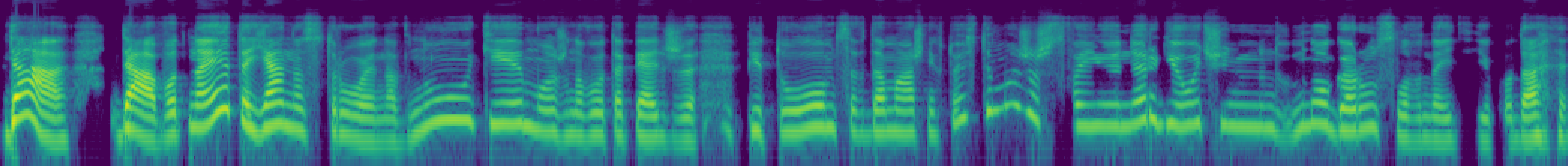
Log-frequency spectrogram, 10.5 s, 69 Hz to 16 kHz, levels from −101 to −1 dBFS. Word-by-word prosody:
Да, 320 - +9 0.3
да, 190 -4 +8
вот 200 +4 -1
на 255 +1 +7
это 395 -5 +5
я 260 +3 +6
настроена: 190 -8 -5
внуки, 275 - -2
можно 215 -6 -5
вот, 200 0 -6
опять 185 -1 -1
же, 170 -1 -5 0.3
питомцев 225 +1 -3
домашних. 210 -1 -3
То - - -9
есть 345 +2 -8
ты 420 - -3
можешь 435 -7 -6
свою 260 0 -6
энергию 275 0 -2
очень 270 -1 -6
мн 250 -1 -8 0.2
много 250 -5 0
руслов 195 -8 -7
найти, 170 0 -9
куда, 175 +4 -1
230 Hz, 150 wpm, -22 LUFS, 190-275 Hz, 0.3 s, Да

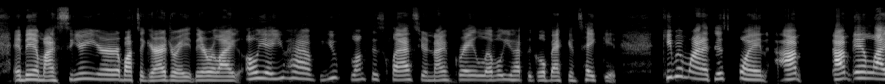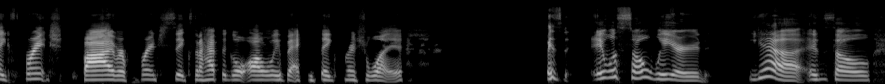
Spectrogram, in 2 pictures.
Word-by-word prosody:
and 205 +1 -1
then 220 -2 +5
my 190 +1 +5
senior 230 +7 -5
year 235 -4 +1
about 205 -2 +3
to 195 - -7
graduate, 180 0 +2
they 190 0 0
were, 195 - +1
like, 185 -1 +2
"Oh 255 +3 +1
yeah, 280 -2 -1
you 285 +4 -6
have 265 -5 -2
you 290 +10 -10
flunked 225 +2 -9
this 235 -2 -13
class 215 0 +1
your 195 - -6
9th 195 +2 -1
grade 215 -1 -2
level, 205 +1 -5
you 215 -1 -9
have 205 - -5
to 190 - -13
go 190 +1 -5
back 190 -1 -2
and 180 - -10
take 210 -3 -4
it." 415 - -13 0.5
Keep 325 +4 -1
in 370 -3 -4
mind 270 -5 +5
at 230 - -3
this 255 0 -5
point, 220 -6 +1
I'm 235 +3 +7 0.3
I'm 245 +4 +8
in, 285 0 +2
like, 250 -5 +4
French 255 -4 0 0.2
5 215 0 +9
or 205 -3 -2
French 230 -1 -6
6, 220 -3 -8
and 205 - -3
I - - -9
have 225 0 -1
to 225 - -11
go 210 0 -4
all 210 0 +1
the - - -7
way 210 -1 -5
back 210 -3 -4
and 190 - -15
take 200 -3 -4
French 210 -2 -10
1. 200 -2 -5 1.5
It's - - -2 0.3
it - - -1
was 345 +2 -5
so 295 +2 -3
weird. 210 -8 -3 0.4
Yeah, 295 - 0
and 225 +1 -8
so 200 -3 -3
220 Hz, 225 wpm, -22 LUFS, 200-250 Hz, 1.5 s, 5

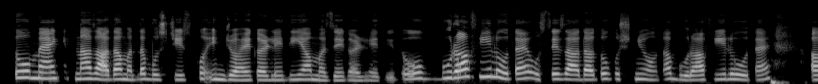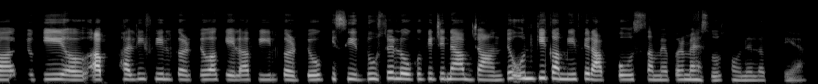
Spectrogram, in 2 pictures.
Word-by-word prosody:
तो 315 +1 +4
मैं 280 -1 +4
कितना 270 -3 0
ज़्यादा 235 -1 +5
मतलब 230 +1 -2
उस 225 0 -3
चीज़ 215 -1 -5
को 265 - -2
एन्जॉय 215 -5 +1
कर 205 0 +1
लेती 205 +1 -5
या 225 0 +1
मज़े 190 -3 -4
कर 190 -1 -5
लेती 180 -1 -11
तो 270 +3 -1 0.2
बुरा 305 +4 +6
फ़ील 355 -1 0
होता 255 -5 +2
है 280 - +2
उससे 245 0 -2
ज़्यादा 225 -2 +3
तो 250 +3 -3
कुछ 245 -1 -9
नहीं 245 -1 -3
होता 220 +3 -5
बुरा 210 -3 0
फ़ील 235 +2 -5
होता 215 -3 -1
है। 240 - -3 0.4
अ, 215 0 +4 0.2
क्योंकि 235 +1 +2
अ, 220 - +2
आप 215 +1 +5 0.2
खाली 240 +1 -1
फ़ील 250 -1 -4
करते 220 -1 -3
हो 225 - +2
अकेला 220 -1 0
फ़ील 220 0 -6
करते 210 -1 -1
हो 215 - +2
किसी 245 0 -1
दूसरे 255 +3 0
लोगों 250 -2 +2
को 255 +2 -3
जिन्हें 250 0 +1
आप 245 -1 +1
जानते 205 +5 -2
हो - - 0
उनकी 275 +1 +5
कमी 245 -2 +3
फ़िर 250 -1 0
आपको 210 +1 +1
उस 225 - -9
समय 210 -2 -4
पर 220 - -3
महसूस 205 -3 -3
होने 195 -1 -7
लगती 190 - -13
है। 95 +1 -17
225 Hz, 225 wpm, -25 LUFS, 210-250 Hz, 0.4 s, बुरा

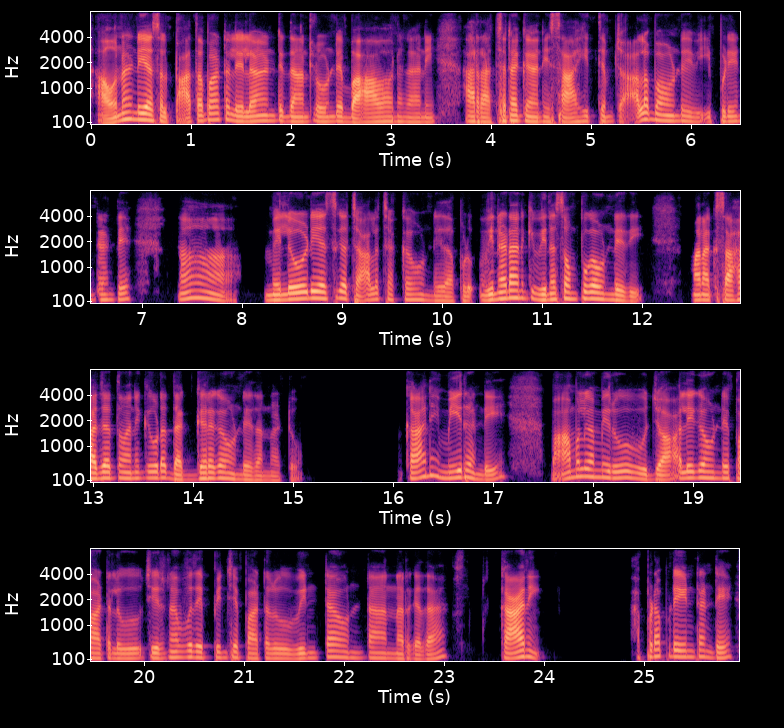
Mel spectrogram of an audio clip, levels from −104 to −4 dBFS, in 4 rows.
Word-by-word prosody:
అవునండి. 175 - +4
అసలు 130 -5 0
పాత - - +1
పాటలెలా 145 -7 +3
అంటే, 140 -1 -3
దాంట్లో 120 +1 0
ఉండే 125 0 0
భావన 120 +4 +2
గాని, 110 0 -4 0.4
ఆ - - +5
రచన 135 +6 -1 0.2
గాని 120 -1 +1
సాహిత్యం 125 +3 -1
చాలా 180 - +1
బావుండేవి. 135 -5 -1
ఇప్పుడేంటంటే 140 +4 -3 0.6
ఆ! - - 0 0.8
మెలోడియస్‌గా 170 +5 +4
చాలా 145 +2 0
చక్కగా 145 0 -5
ఉండేదప్పుడు. 120 -2 -5 0.2
వినడానికి 175 +4 +4
వినసంపుగా 165 +3 +3
ఉండేది. 125 -6 -1 0.6
మనకు 135 -1 +2
సహజత్వానికి 155 +3 +2
కూడా 165 0 +1
దగ్గరగా 150 +7 0
ఉండేదన్నట్టు. 110 -5 -7 1.1
కానీ 180 +9 +2
మీరండి, 160 -8 0 0.6
మాములుగా 195 +4 +1
మీరు 165 -1 0 0.4
జాలీగా 160 +8 +1
ఉండే 155 0 -3
పాటలు, 130 -1 -2 0.2
చిరునవ్వు 150 +4 -2
తెప్పించే 145 0 -4
పాటలు 125 0 -2 0.2
వింటా 140 +5 -3
ఉంటా 140 0 -6
అన్నారు 120 -2 -6
గదా! 115 +2 -3 0.7
కానీ 160 +3 +6 1.0
అప్పుడప్పుడేంటంటే, 165 -4 -1
140 Hz, 105 wpm, -23 LUFS, 125-160 Hz, 1.1 s, కానీ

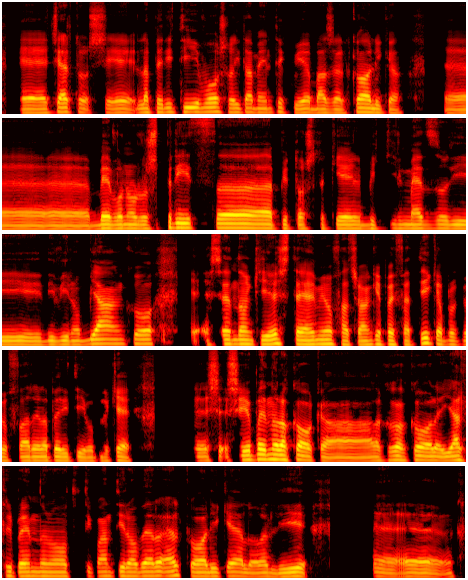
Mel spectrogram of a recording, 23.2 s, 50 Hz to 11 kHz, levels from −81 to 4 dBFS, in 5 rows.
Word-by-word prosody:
ehm, 105 0 0
certo 120 0 -1
se 110 -2 -4
l'aperitivo 120 +3 -1
solitamente 115 -1 -4
qui 105 +1 -4
è - - +2
a 110 - -1
base 100 -1 -3
alcolica, 100 -2 -1 0.4
ehm, 95 -1 -2
bevono 110 0 +3
lo 110 0 0
spritz 130 +3 -1 0.7
piuttosto 105 -1 -6
che 110 - -4
il 110 -1 +2
bicc 105 +1 -8
il 110 -1 -7
mezzo 110 0 -2
di 105 -1 0
di 110 +2 -3
vino 105 0 -2
bianco, 130 +1 +1 0.3
e 480 +1 -9
essendo 125 - 0
anch'io 120 0 +2
astemio, 120 -1 +3
faccio 105 0 -2
anche 110 +2 +1
poi 110 +1 +2
fatica 115 +5 0
proprio 105 0 -4
a - - -3
fare 105 +1 0
l'aperitivo, 105 -2 -1
perché, 100 0 -2 0.7
ehm, 110 0 -2
se 105 - -4
se 125 - 0
io 130 - +6
prendo 140 +1 +5
la 135 - +7
coca 95 -5 +1
la 105 - -1
coca 120 +1 +1
cola 115 -2 +3
e 105 - 0
gli - - +1
altri 120 +1 +1
prendono 120 0 +1
tutti 120 +1 -15
quanti 120 +1 -4
robe 120 0 +1
ar 120 - +1
alcoliche, 120 -2 +1
allora 110 -2 -1
lì, 110 +3 0
ehm, 115 - +1 0.8
ehm 105 -2 -2
110 Hz, 155 wpm, -26 LUFS, 105-120 Hz, 0.8 s, la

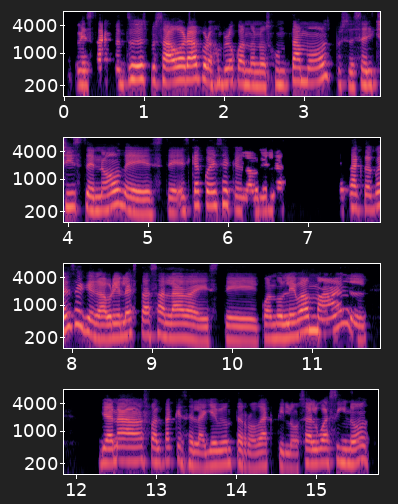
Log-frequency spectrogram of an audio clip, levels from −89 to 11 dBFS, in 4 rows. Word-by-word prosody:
Exacto, 240 +3 -2
entonces, 270 +5 +4
pues 255 -2 -7
ahora, 265 +4 +7
por 275 -3 +4
ejemplo, 230 +2 -3
cuando 215 -3 -1
nos 195 -1 -1
juntamos, 245 +6 -1
pues 210 0 -14
es 190 +2 -6
el 210 0 -1
chiste, 245 -2 -1
¿no?, 235 +8 +2
de 190 -7 +2
este: 190 +1 -5
"Es 205 +1 -9
que 275 - +1
acuérdense 275 +1 +1
que 215 -3 -6
Gabriela", 200 +2 -3 0.8
exacto: 245 -5 -2
"Acuérdense 310 - +1
que 265 -5 0
Gabriela 200 +3 +2
está 235 -1 -3
salada, 200 -4 +1
este, 170 0 -3
cuando 195 0 0
le 210 +2 +2
va 270 +3 +6
mal, 280 -3 +4 1.1
ya 210 0 +1
nada 230 0 +3
más 230 - -11
falta 225 0 -5
que 235 -3 -9
se 195 -1 -6
la 175 -2 -4
lleve 190 +2 -2
un 200 - -7
pterodáctilo", 180 -2 -6
o - - -11
sea, 205 +3 -2
algo 200 +2 -1
así, 215 0 -3
¿no? 205 +5 -2
215 Hz, 180 wpm, -21 LUFS, 200-245 Hz, 1.1 s, ahora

